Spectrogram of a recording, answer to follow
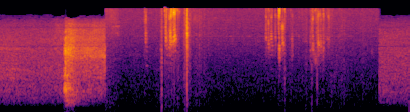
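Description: A short breath-like burst, then a handful of faint, short clicks and smacks spread over a couple of seconds in a quiet room.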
